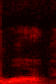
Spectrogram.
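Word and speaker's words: は: so leaning on the wall, and they're just dancing with their hands. So I guess that's a good way to remember it. But when it's used as a particle, it's actually pronounced wa.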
